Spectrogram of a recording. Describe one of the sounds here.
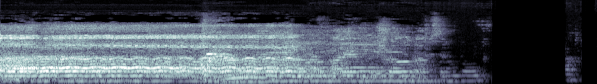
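An elderly man chants loudly in a long, wavering held tone that fades away.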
